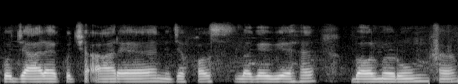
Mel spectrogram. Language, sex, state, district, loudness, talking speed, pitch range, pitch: Hindi, male, Bihar, Sitamarhi, -16 LUFS, 220 wpm, 130-135 Hz, 130 Hz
